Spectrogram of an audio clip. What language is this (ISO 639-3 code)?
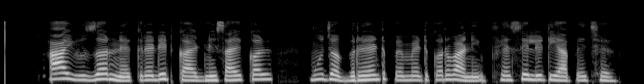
guj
